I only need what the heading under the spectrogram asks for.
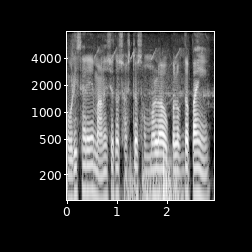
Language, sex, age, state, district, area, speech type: Odia, male, 18-30, Odisha, Malkangiri, urban, spontaneous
